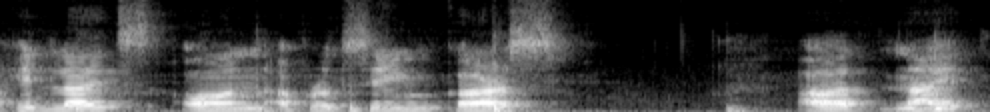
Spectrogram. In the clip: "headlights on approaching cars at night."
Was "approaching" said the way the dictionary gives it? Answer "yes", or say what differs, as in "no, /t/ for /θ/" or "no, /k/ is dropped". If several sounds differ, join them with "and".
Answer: no, /s/ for /tʃ/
